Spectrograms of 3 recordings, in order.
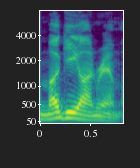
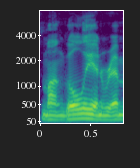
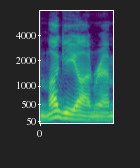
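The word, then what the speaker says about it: Mogollon Rim: few days now the muggy on rim I pronounce this Mongolian Rim out there yesterday sorry about that saw the few comments about it it is the muggy on-rem out there and you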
